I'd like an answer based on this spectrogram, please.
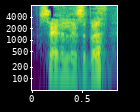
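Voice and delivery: usual speaking voice

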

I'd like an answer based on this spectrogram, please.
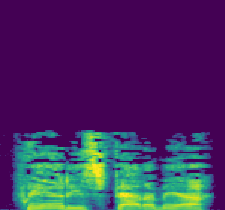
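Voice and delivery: high, anguished call; dismayed, pitch leaping up; cry of dismay. A narrator's reading. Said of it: "cried Beregond in dismay".

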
